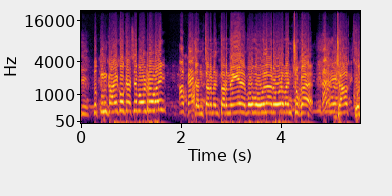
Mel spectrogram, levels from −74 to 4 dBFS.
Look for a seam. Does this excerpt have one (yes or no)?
yes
